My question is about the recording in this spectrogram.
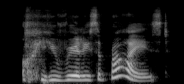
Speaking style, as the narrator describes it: snorted

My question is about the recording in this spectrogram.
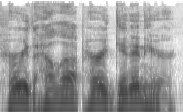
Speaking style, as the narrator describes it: just fucking yelling

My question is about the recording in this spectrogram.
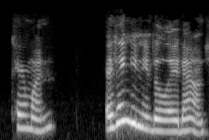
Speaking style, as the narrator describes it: she chuckled nervously

